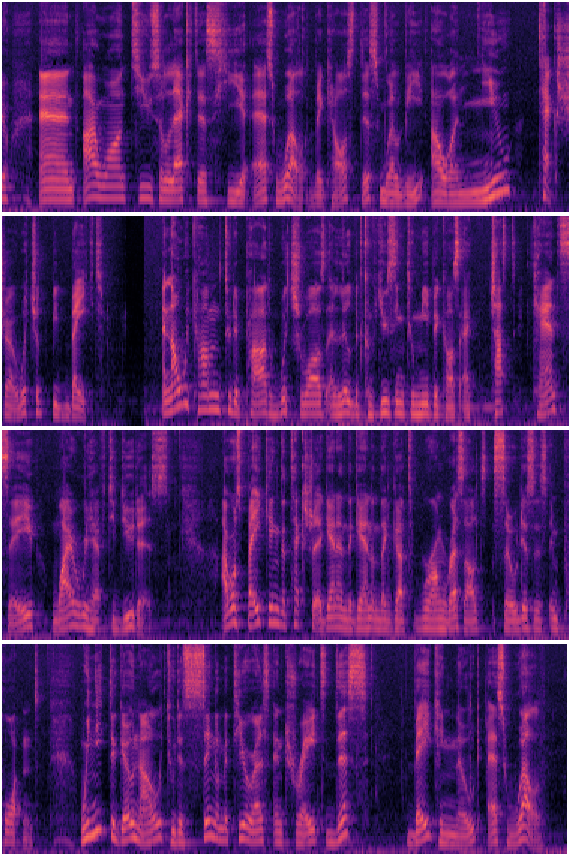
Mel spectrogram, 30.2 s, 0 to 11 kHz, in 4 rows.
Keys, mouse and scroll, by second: 2.9 click, 16.5 click, 19.3 click, 24.9 click, 27.7 click, 29.6 click.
